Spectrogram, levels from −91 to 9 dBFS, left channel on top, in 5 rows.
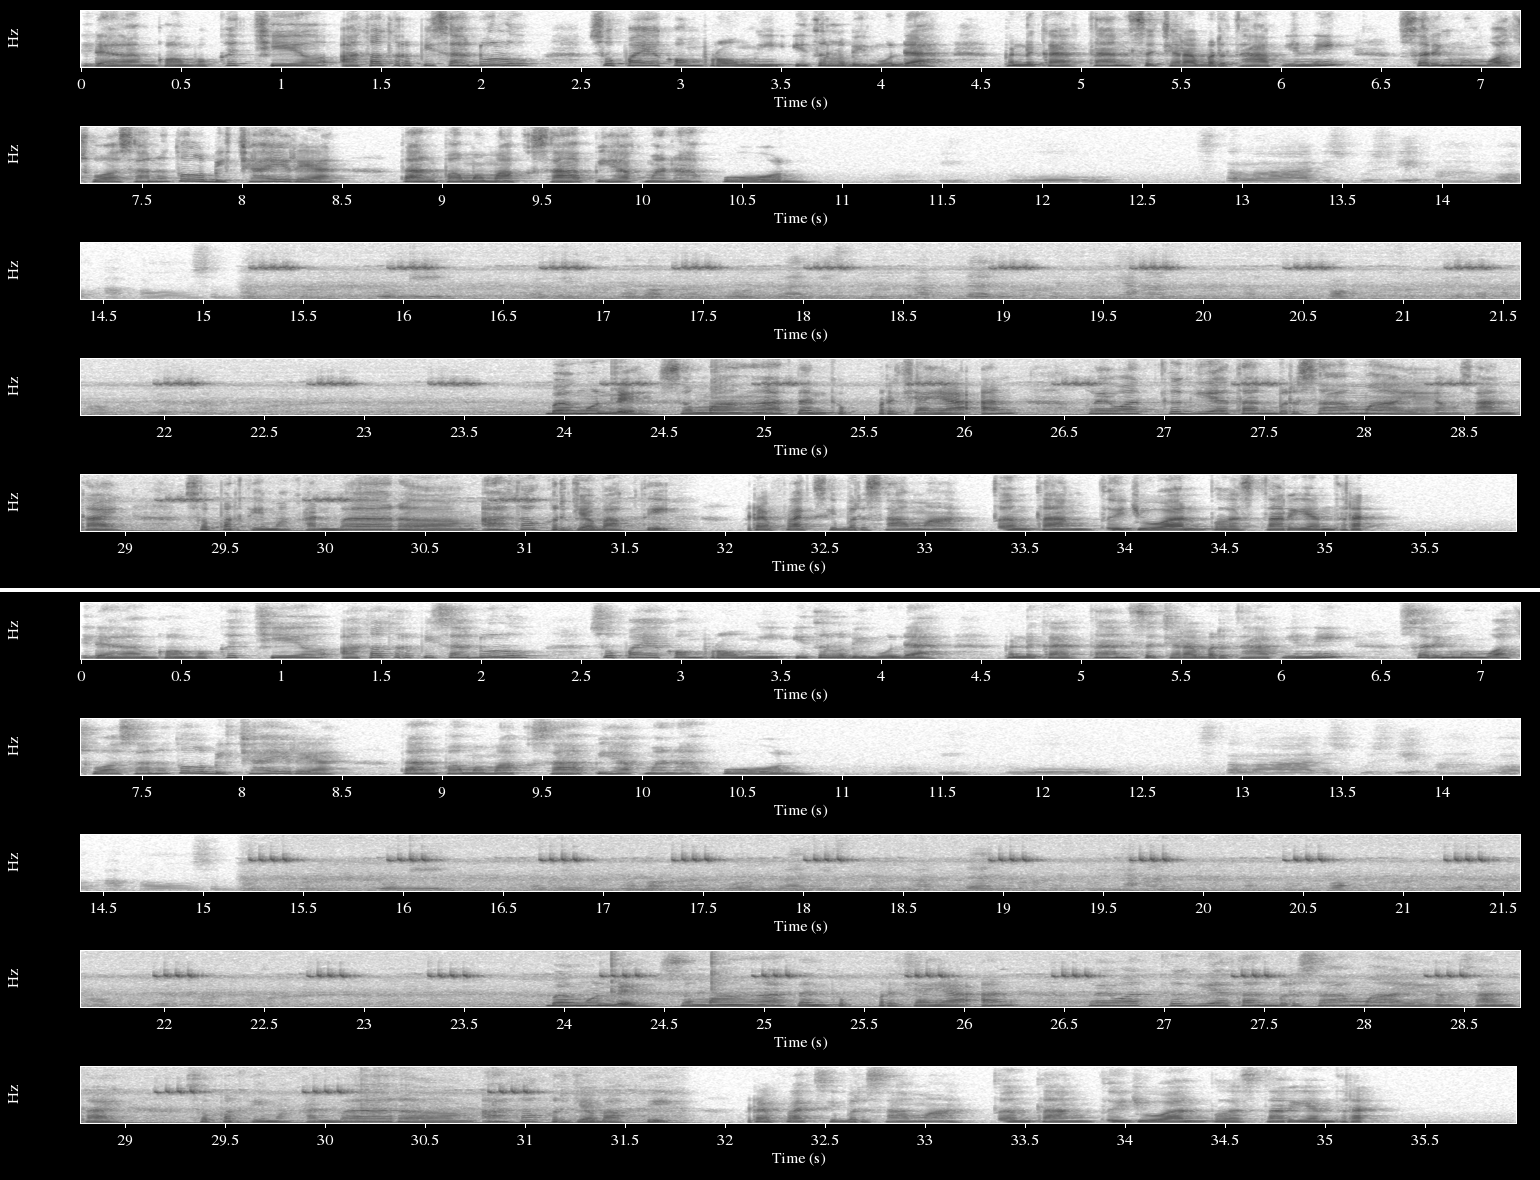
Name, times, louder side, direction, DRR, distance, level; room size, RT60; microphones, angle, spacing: voice 1, 0.0-10.8 23.9-31.7 32.1-35.2, left 3 dB, 45° left, 12 dB, 0.6 m, -21 dB
voice 2, 11.2-12.3 12.9-16.2 16.6-20.7 21.1-21.3 21.6-22.4 32.2-32.7, left 1 dB, 5° left, -5 dB, 4.3 m, -39 dB
sound 1, 15.2-31.8, right 3 dB, 30° right, 2.2 m, -33 dB
9.6 x 6.1 x 5.3 m, 0.34 s
head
